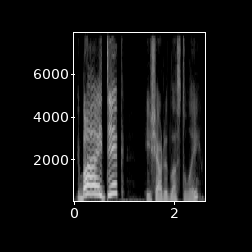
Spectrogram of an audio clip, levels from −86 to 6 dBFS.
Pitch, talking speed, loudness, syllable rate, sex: 250 Hz, 135 wpm, -17 LUFS, 6.5 syllables/s, female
